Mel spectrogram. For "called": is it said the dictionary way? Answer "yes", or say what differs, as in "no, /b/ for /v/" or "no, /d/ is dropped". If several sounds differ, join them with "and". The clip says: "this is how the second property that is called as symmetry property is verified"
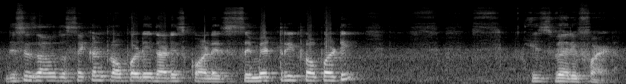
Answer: yes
